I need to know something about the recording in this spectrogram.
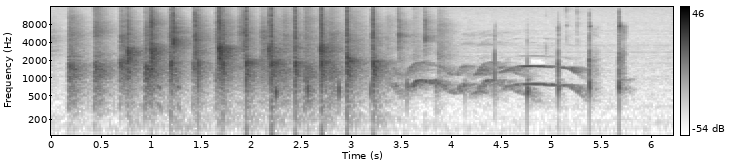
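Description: Audience applause: loud, steady rhythmic clapping in unison that tapers off after a few seconds, followed by a few scattered claps and some high, wavering whoops or howl-like cries.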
